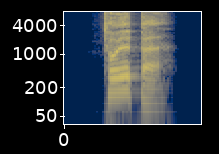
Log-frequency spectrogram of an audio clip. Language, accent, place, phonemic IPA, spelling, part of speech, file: German, Germany, Berlin, /ˈtʊlpə/, Tulpe, noun, De-Tulpe.ogg
- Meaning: 1. tulip 2. a glass for mainly wine likened in form to a tulip 3. someone of a rare demeanour 4. someone of a rare demeanour: a fickle girl 5. a bumbershoot reversed in form due to the wind in a storm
